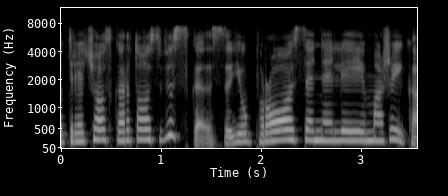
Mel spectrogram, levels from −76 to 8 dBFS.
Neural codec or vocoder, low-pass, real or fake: none; 7.2 kHz; real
